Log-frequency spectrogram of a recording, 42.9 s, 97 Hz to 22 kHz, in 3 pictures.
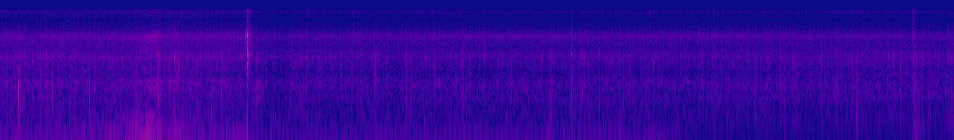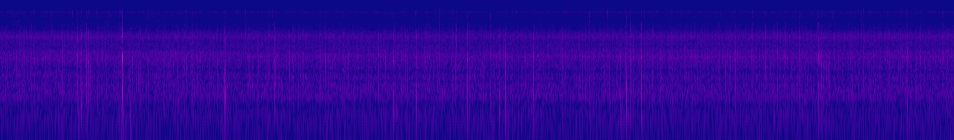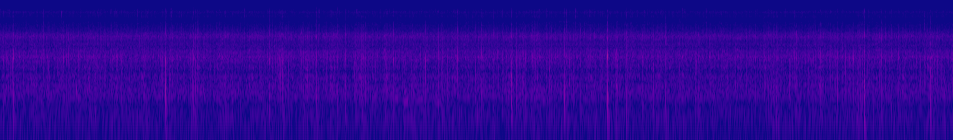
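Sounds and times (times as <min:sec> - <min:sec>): raindrops ticking: 0:00.0 - 0:42.9
steady rain hiss: 0:00.0 - 0:42.9.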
